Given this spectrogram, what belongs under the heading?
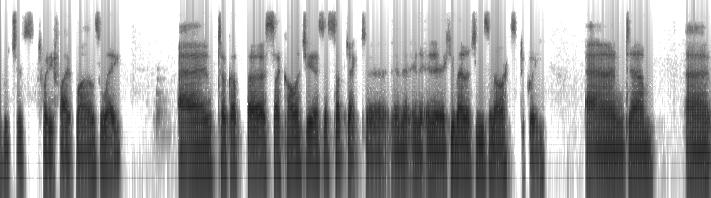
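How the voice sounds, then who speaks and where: Man, Irish accent, very deep voice, middle-aged, measured and hesitant, dry muffled sound. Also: mellow, no room sound. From rural Ireland. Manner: measured, thoughtful, with frequent ums and restarts. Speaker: psychology academic guest. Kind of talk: interview answers.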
